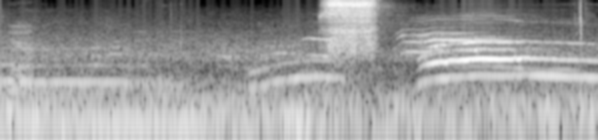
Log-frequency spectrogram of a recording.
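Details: Two homeless male cats in a drawn-out vocal standoff over a female house cat; low moaning wail, a short rising yowl, a brief hiss-like burst of noise, then a loud, sustained descending howl.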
